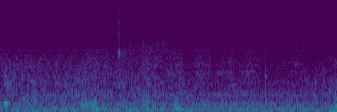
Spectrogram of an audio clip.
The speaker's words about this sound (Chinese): 刷刷刷刷的抓着她的睡垫，还没抓完。海狗，海狗，海狗，你听听，你赶快睡觉。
